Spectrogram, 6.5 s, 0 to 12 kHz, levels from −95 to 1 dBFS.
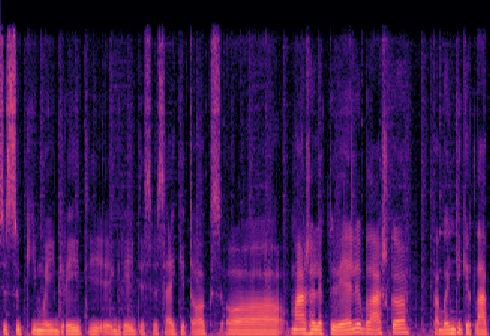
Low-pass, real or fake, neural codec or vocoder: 10.8 kHz; real; none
